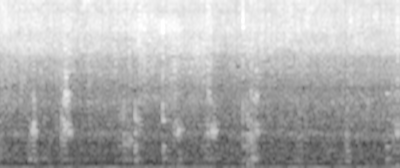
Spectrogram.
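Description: Paneer cubes sizzling as they toast in butter in a pan, with a steady frying hiss. A spatula stirs and scrapes them, making short scrapes every half second or so through the first few seconds.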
